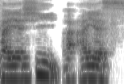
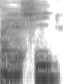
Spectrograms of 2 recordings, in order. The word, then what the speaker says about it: Hayashi: s'appelle Hayashi, mais en fait en réalité ça se prononce Hayashi.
